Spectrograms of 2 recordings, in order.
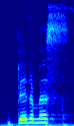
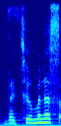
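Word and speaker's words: bituminous: This includes wash sand, stone, gravel, uh, latex, bitamus, how do you say it? Betuminous.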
